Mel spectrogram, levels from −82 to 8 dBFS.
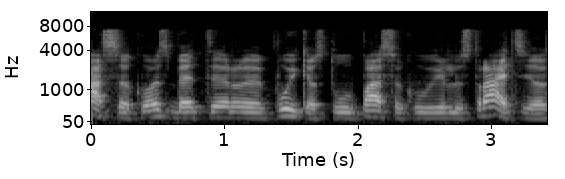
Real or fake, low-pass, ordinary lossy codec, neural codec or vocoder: real; 7.2 kHz; MP3, 96 kbps; none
